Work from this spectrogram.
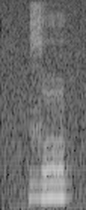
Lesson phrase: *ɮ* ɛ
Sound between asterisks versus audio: correct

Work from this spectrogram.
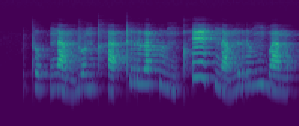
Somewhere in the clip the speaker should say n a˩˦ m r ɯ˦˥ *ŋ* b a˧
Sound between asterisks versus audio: correct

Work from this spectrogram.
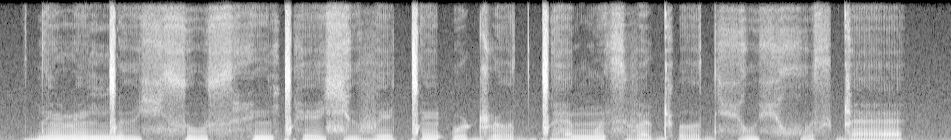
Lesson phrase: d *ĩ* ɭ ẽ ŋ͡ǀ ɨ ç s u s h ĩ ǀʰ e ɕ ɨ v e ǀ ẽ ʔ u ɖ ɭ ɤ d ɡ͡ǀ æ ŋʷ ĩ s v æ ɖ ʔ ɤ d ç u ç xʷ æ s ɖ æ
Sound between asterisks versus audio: incorrect: ẽ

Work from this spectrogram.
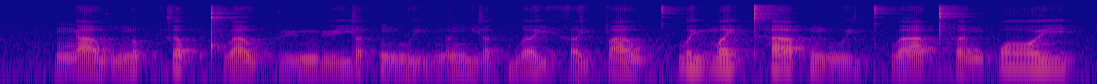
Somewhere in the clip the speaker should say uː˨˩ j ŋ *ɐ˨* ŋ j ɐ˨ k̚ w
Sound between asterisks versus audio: correct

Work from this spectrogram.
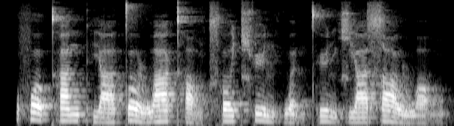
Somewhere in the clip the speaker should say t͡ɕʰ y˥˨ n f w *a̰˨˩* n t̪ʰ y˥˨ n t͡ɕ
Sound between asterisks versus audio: incorrect: ə̰˨˩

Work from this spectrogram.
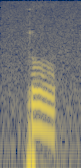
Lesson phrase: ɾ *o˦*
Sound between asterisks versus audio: incorrect: o˦˨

